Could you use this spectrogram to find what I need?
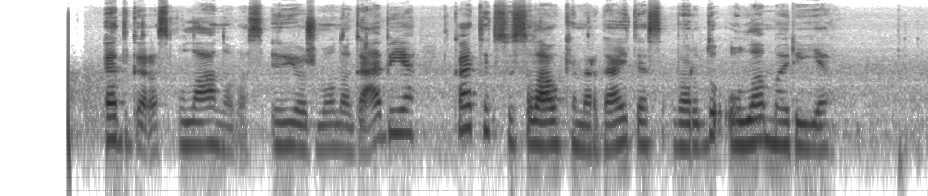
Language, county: Lithuanian, Vilnius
